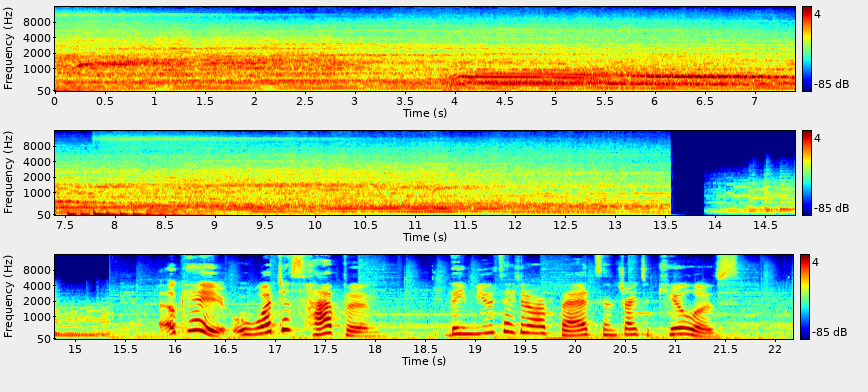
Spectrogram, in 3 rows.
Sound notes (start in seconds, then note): 3.8 roaar; 4.1 screams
